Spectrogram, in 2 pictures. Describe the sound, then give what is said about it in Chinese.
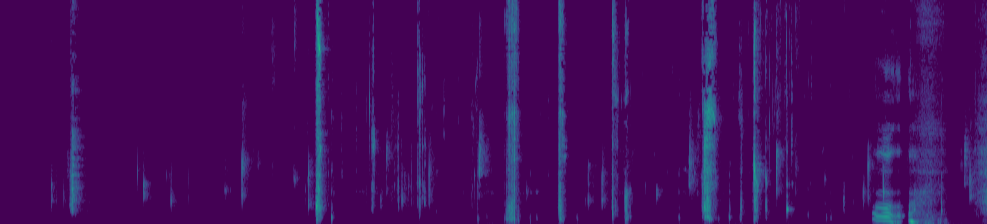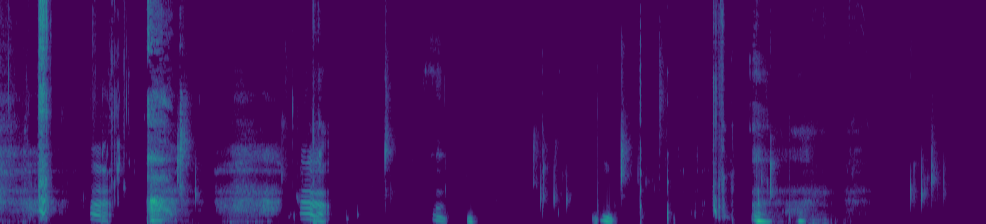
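Wet licking and sucking mouth sounds, depicting licking and sucking a penis: sticky smacks and slurps in irregular bursts, sparse at first, then denser and louder in the middle, tapering off near the end. No talking. “我用舌头卷着你的肉棒顶端，不停的舔舐， 我会像这样把你的肉棒龟头整个吞咽进嘴里吮吸。”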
